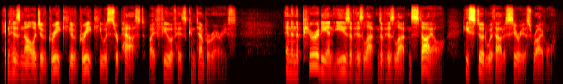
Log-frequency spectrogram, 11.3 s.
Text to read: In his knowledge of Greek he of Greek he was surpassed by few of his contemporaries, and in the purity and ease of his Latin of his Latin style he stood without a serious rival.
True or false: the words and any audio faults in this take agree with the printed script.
false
